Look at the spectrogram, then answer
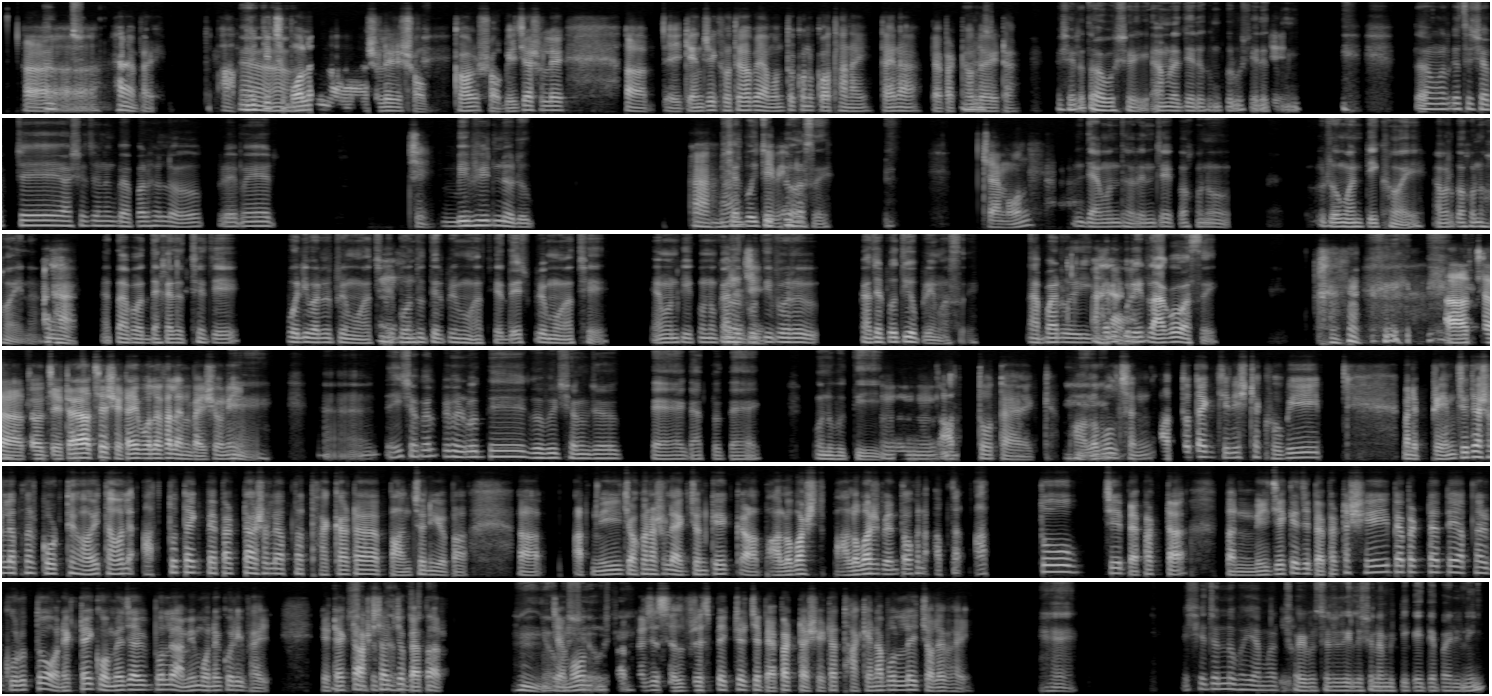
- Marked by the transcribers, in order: tapping; chuckle; "আশ্চর্য" said as "আশ্চার্য"; in English: "self respect"; in English: "relation"
- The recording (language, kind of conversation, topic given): Bengali, unstructured, তোমার জীবনে প্রেমের কারণে ঘটে যাওয়া সবচেয়ে বড় আশ্চর্য ঘটনা কী?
